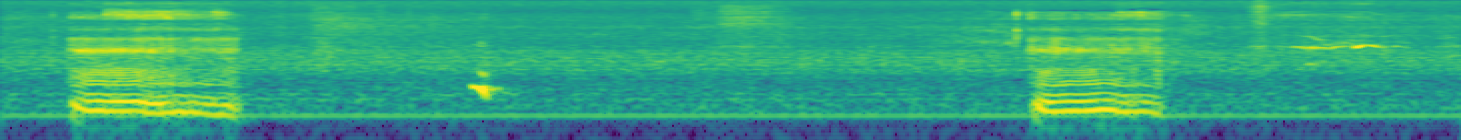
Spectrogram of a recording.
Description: Long Duck Dog (AKA Dude) has sleep apnea. You can't watch this without laughing.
